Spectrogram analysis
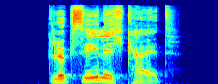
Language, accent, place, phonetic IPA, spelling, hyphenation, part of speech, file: German, Germany, Berlin, [ɡlʏkˈzeːlɪçkaɪ̯t], Glückseligkeit, Glück‧se‧lig‧keit, noun, De-Glückseligkeit.ogg
- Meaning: 1. beatitude 2. bliss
